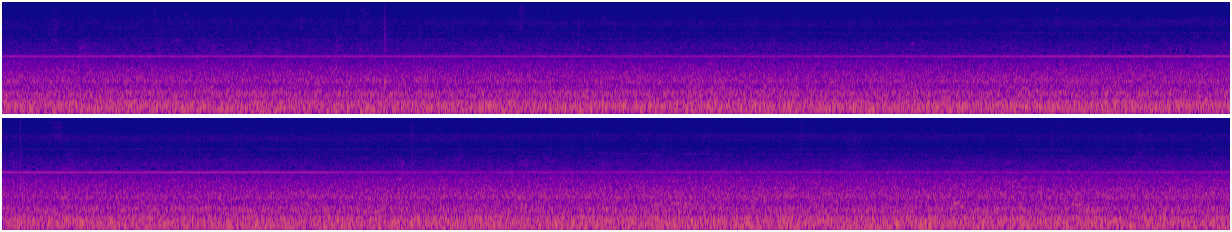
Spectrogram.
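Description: Steady airliner cabin noise on descent: the even rumble of engines and airflow, with a thin constant high whine over it.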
